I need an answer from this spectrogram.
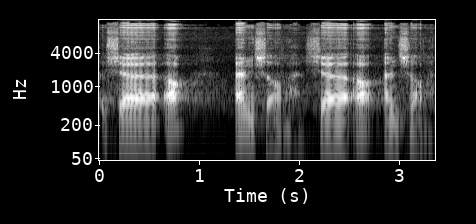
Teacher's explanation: الهمزة الأولى محقق، والهمزة الثانية حكمها هنا هو الإبدال ألفا. إذن الهمزة الثانية ستبدل ألفا. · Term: الهمز المزدوج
